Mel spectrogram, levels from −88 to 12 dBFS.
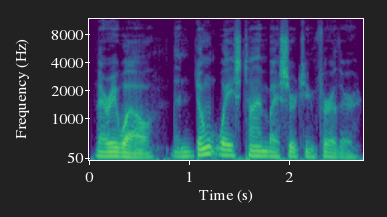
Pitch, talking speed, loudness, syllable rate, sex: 100 Hz, 195 wpm, -16 LUFS, 5.2 syllables/s, male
